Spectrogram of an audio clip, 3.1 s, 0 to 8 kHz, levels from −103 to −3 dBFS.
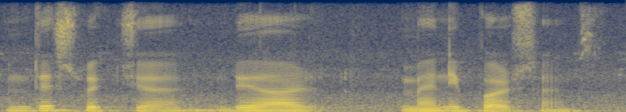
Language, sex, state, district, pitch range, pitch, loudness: English, male, Arunachal Pradesh, Lower Dibang Valley, 110-130 Hz, 115 Hz, -18 LUFS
